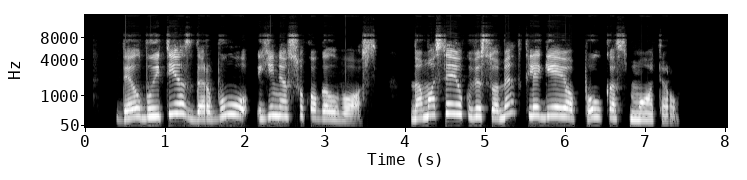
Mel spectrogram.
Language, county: Lithuanian, Vilnius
